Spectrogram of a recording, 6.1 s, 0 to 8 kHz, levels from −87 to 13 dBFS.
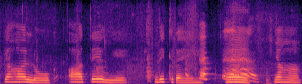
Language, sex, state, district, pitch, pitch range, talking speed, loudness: Hindi, male, Madhya Pradesh, Umaria, 235 Hz, 205-245 Hz, 80 wpm, -17 LUFS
